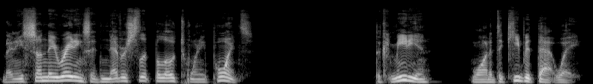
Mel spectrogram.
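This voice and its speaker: A man's voice: mid-range voice, lively intonation, normal speed, dry recording, studio quality. A man giving scripted documentary narration as the narrator of a history podcast. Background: music.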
